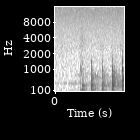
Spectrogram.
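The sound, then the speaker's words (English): Five soft knocks on a door in a quick, steady rhythm, muffled and fairly quiet, with no voices present. “They didn't knock very loud. Did I hear the knock?”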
